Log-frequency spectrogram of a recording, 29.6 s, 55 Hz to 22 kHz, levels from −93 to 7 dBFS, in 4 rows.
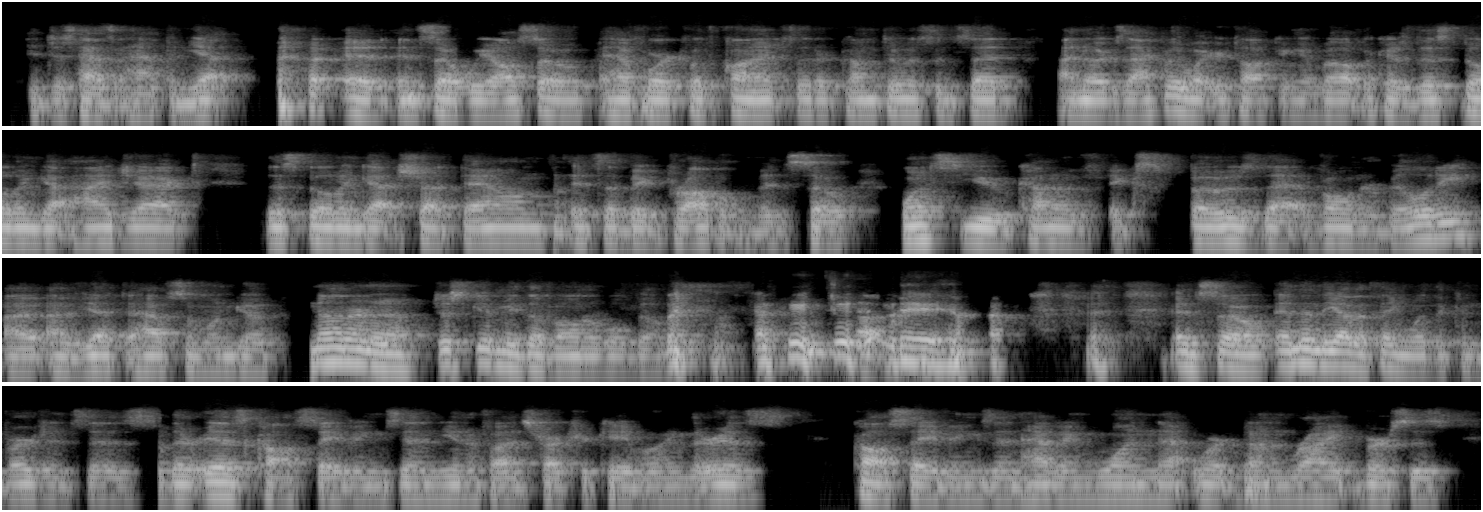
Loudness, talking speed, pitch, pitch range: -29 LUFS, 200 wpm, 95 Hz, 95-100 Hz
